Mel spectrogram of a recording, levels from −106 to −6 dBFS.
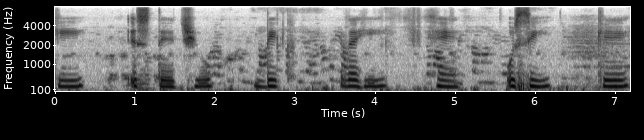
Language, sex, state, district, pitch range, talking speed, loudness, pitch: Hindi, female, Madhya Pradesh, Dhar, 220-230 Hz, 60 wpm, -16 LUFS, 225 Hz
